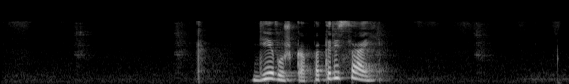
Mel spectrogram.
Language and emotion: Russian, neutral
